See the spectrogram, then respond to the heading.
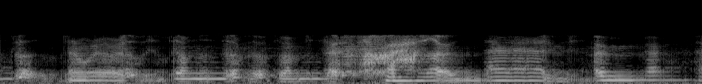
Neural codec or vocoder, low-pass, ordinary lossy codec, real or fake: autoencoder, 22.05 kHz, a latent of 192 numbers a frame, VITS, trained on many speakers; 7.2 kHz; AAC, 16 kbps; fake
